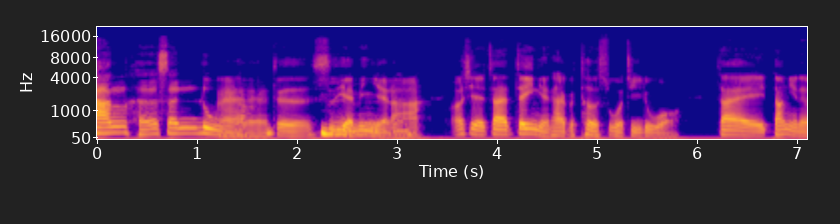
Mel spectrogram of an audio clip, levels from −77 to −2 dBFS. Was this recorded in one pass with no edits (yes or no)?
no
